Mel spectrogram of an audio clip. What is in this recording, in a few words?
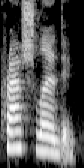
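"crash landing", English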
